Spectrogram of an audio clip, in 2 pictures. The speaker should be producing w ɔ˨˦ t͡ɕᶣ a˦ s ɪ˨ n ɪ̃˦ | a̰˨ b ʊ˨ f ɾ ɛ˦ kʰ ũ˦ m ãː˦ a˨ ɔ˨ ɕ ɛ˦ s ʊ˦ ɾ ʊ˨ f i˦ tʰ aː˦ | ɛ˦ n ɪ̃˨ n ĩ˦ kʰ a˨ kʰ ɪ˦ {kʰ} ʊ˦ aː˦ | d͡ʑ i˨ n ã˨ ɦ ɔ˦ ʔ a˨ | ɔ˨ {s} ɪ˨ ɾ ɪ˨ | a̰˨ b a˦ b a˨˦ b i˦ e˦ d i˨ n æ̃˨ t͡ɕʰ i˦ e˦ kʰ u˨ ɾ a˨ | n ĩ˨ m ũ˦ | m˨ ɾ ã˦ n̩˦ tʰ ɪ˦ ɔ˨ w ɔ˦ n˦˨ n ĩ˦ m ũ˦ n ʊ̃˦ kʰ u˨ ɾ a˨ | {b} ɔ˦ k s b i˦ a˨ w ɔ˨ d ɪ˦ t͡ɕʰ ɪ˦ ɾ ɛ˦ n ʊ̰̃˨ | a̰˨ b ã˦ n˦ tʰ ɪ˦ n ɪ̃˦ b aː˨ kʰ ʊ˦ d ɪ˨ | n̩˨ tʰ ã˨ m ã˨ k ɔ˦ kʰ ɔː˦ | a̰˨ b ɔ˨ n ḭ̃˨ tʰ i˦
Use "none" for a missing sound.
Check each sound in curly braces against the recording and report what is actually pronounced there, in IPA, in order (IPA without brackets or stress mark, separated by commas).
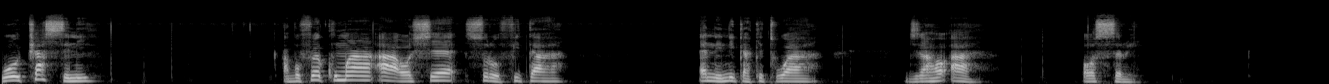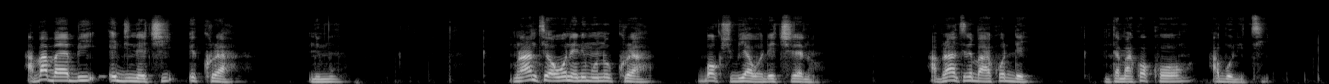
tʰ, s, b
